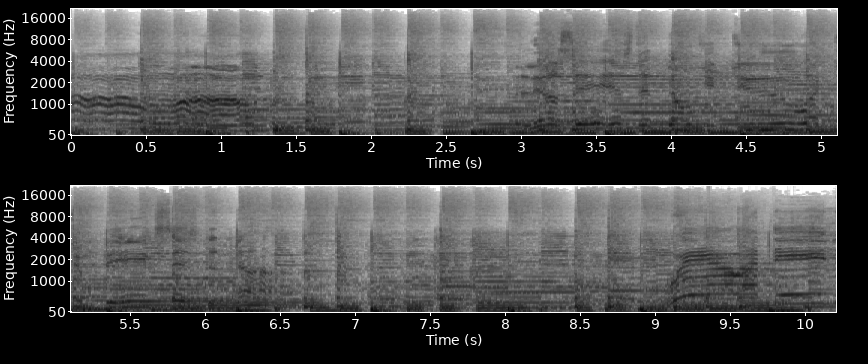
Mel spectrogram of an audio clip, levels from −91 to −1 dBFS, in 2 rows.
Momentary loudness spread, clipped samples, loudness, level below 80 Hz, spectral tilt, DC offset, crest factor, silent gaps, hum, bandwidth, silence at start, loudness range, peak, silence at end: 5 LU; under 0.1%; -12 LUFS; -20 dBFS; -5 dB/octave; under 0.1%; 12 dB; none; none; over 20 kHz; 0 s; 2 LU; 0 dBFS; 0 s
